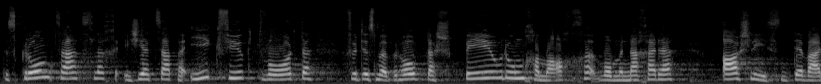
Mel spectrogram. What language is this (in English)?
Swiss German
